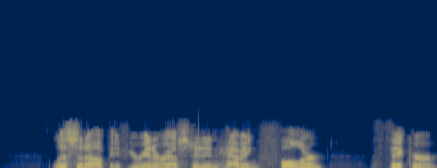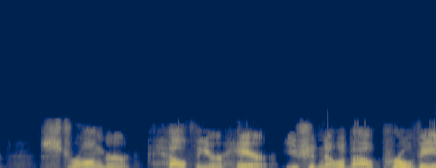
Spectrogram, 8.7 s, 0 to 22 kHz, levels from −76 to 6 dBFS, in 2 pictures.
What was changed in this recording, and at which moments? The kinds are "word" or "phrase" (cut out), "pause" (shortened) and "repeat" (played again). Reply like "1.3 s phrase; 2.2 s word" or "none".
none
